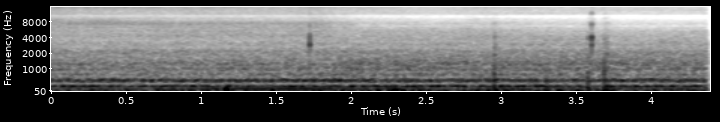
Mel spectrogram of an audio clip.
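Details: Midday swarm of honey bees around a garden hive following cold, damp weather. A constant low buzzing drone with a few faint ticks and clicks on top.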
